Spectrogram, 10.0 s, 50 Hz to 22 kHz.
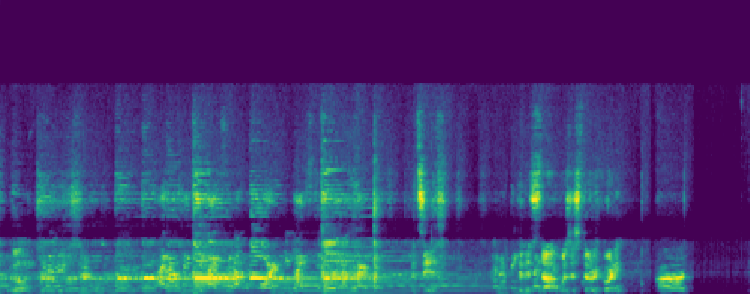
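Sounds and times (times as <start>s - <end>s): song through small speakers: 0.0s - 6.6s.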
